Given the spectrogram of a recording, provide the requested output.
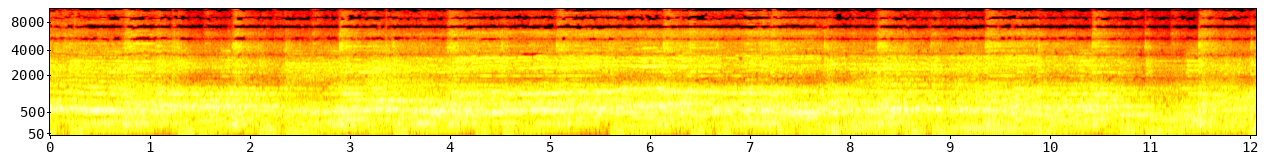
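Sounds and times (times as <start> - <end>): live band playing: 0.0 - 12.0
men singing: 0.0 - 12.0.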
